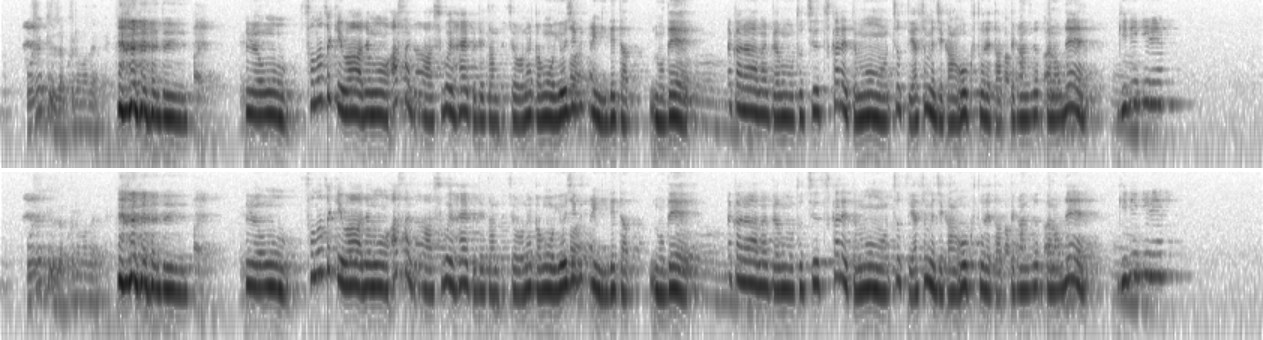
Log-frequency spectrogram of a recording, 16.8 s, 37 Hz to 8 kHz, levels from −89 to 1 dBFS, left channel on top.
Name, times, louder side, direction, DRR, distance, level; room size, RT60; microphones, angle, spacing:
voice 1, 0.4-1.6 1.9-2.0 2.6-2.8 3.2-3.8 5.3-5.6 6.5-6.7 7.6-8.0 9.0-10.2 12.4-12.6 13.4-14.6 14.8-15.4, left 1 dB, 65° left, 6 dB, 3.8 m, -38 dB
voice 2, 1.6-2.8 3.3-8.4 8.7-9.2 9.7-14.5 14.9-15.5, left 1 dB, 25° left, 9 dB, 1.1 m, -21 dB
26.5 x 26.5 x 5.5 m, 0.68 s
head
